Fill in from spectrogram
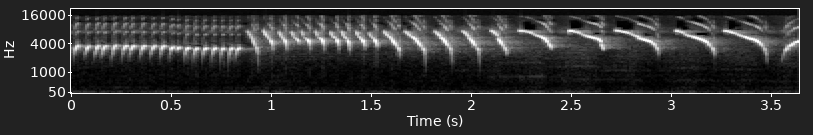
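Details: Canary song intended to prompt canaries to sing: a fast steady trill, a brighter rattling tour, then widely spaced, emphatic downward-sweeping notes repeated several times a second.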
